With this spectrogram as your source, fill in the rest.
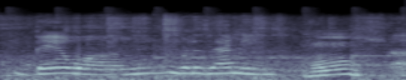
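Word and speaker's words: baywang: It's pronounced Bewang. Bewang.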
